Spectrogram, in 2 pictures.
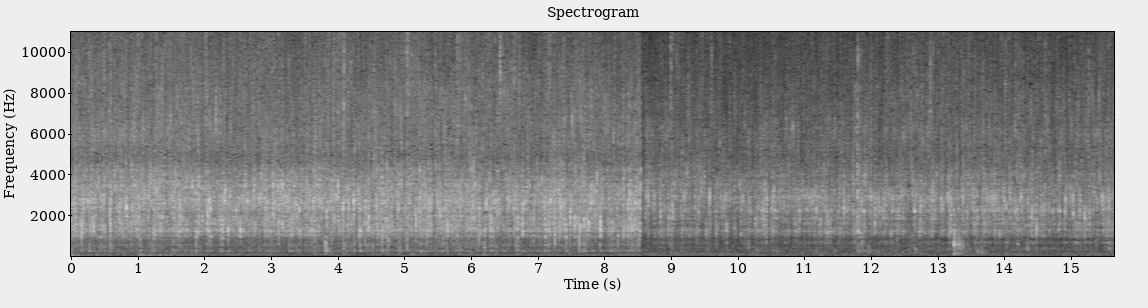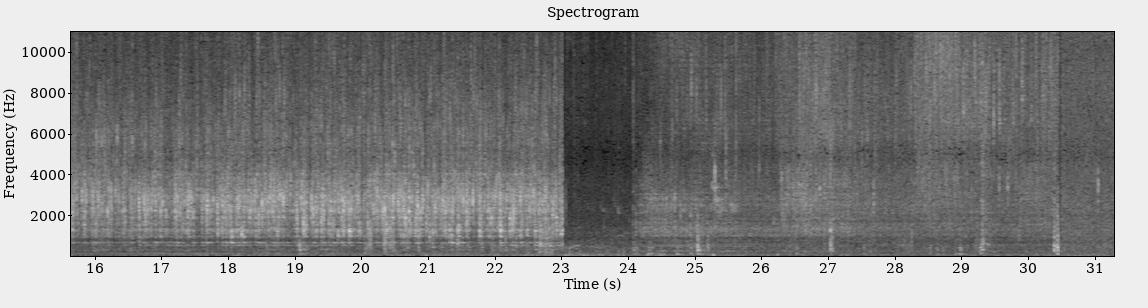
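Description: Battered chicken wings deep-frying in a wok of hot oil: a dense, steady sizzle and bubbling. About three-quarters of the way through it suddenly turns quieter, and a few light clicks sound over it.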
